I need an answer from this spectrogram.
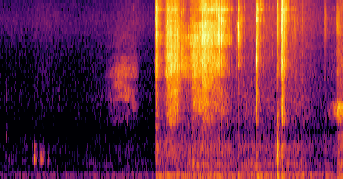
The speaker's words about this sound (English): I want you to catch these coins. You ready? Come on. You cheater, drop them. Drop them,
